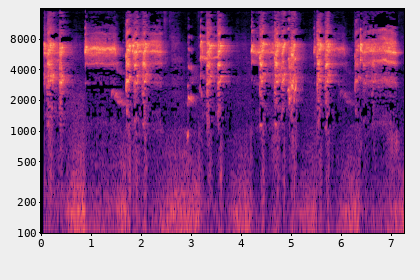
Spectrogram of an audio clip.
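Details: Rainbow lorikeet parrot chirping and singing: harsh, screechy high bursts in quick runs, each lasting about half a second to a second, separated by short gaps, with one lower, clearer note near the middle.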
